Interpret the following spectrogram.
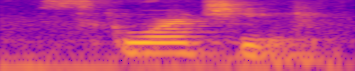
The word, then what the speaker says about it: scorching: Vậy các bạn nhớ cong cái lưỡi của mình lên ạ. Chúng ta sẽ đọc là scorching, scorching, scorching.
